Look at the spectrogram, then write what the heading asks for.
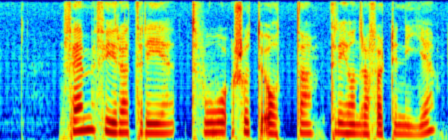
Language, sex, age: Swedish, female, 43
